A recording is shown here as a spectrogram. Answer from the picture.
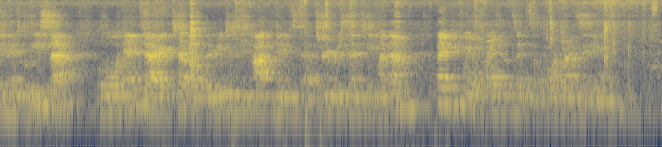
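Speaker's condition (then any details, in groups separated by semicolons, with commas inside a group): No condition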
